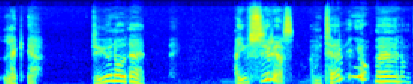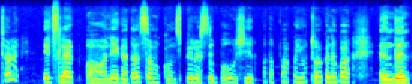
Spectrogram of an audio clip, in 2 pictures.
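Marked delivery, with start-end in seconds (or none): 1.2-5.8 high-pitched, disbelieving back-and-forth; incredulous exchange. Acted. Acts out excited conspiracy exchange. 6.7-10.2 high, fast dismissive sceptic; mock disbelief.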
